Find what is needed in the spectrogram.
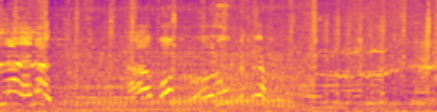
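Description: Movie action soundtrack: a man shouts in two bursts, in the first half-second and again around the middle, over music and the low steady rumble of a tanker truck's engine.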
